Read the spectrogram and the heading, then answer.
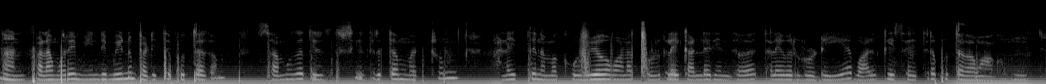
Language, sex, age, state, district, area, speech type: Tamil, female, 45-60, Tamil Nadu, Sivaganga, rural, spontaneous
